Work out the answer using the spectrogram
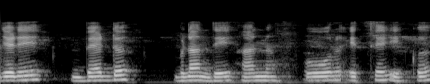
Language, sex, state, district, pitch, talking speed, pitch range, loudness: Punjabi, female, Punjab, Pathankot, 185 Hz, 95 wpm, 175-195 Hz, -19 LUFS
